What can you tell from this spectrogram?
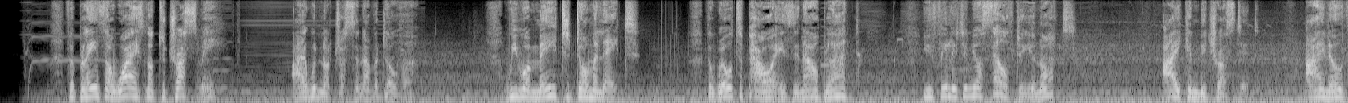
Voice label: video game reel; Teens-20s; Young, smart, fun and versatile; Good RP

